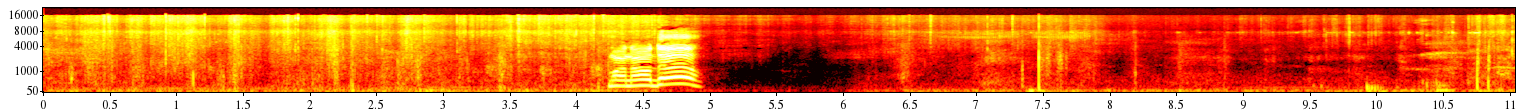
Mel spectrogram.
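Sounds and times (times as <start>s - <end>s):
footsteps through grass: 0.0s - 8.2s.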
